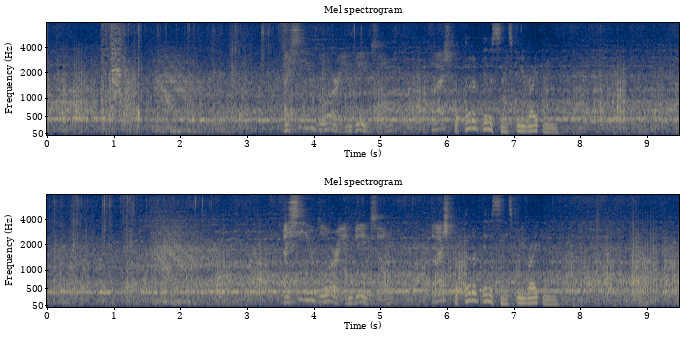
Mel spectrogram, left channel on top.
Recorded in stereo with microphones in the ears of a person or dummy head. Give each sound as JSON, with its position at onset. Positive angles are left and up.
{"t": 1.5, "sound": "a whoosh", "side_deg": -80, "distance_m": 7.0}
{"t": 3.5, "sound": "a man speaking", "side_deg": -50, "distance_m": 9.0}
{"t": 6.1, "sound": "a man speaking", "side_deg": 0, "distance_m": 0.7}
